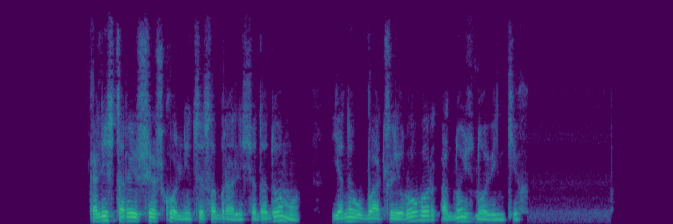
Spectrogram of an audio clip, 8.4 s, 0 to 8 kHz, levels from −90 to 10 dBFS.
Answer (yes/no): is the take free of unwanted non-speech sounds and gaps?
yes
